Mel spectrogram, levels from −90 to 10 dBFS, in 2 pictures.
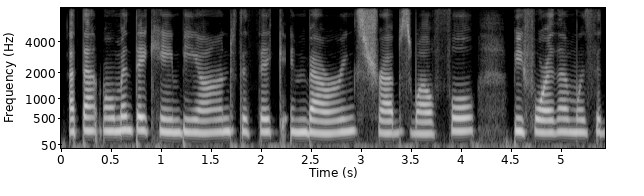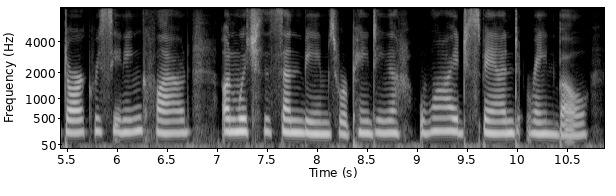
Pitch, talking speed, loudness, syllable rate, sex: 230 Hz, 160 wpm, -18 LUFS, 4.5 syllables/s, female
